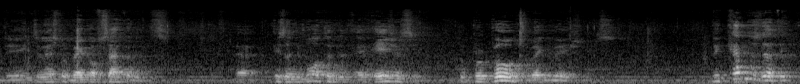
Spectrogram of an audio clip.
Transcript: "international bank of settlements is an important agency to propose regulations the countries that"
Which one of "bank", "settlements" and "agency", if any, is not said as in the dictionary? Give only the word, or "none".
settlements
